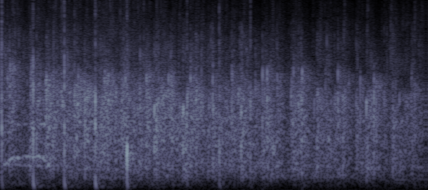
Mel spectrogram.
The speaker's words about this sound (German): Dein erstes Mal, dass du heute Schlagzeug hier im Gottesdienst gespielt hast. Ich finde das ist ein großer Applaus erstmal.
